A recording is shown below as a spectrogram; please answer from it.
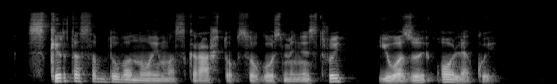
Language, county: Lithuanian, Marijampolė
